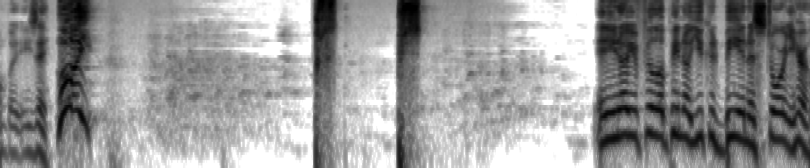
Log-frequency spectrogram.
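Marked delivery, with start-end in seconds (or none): 0.6-0.9 sharp, very high loud holler; high Filipino-style hail; attention-getting call. Shown as a demonstration. 3.2-4.3 two short hissed pssts; sharp voiceless psst; attention-getting psst. Shown as a demonstration. Demonstrates attention-getting hiss.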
